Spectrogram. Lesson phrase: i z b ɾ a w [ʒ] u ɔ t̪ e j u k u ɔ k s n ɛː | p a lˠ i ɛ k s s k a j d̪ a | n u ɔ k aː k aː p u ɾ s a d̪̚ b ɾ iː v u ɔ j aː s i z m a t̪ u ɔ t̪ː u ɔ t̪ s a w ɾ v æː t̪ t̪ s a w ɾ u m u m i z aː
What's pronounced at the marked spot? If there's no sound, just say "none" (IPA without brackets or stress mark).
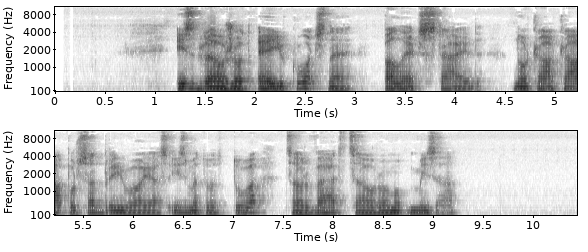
ʒ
